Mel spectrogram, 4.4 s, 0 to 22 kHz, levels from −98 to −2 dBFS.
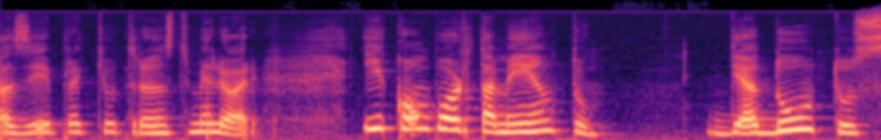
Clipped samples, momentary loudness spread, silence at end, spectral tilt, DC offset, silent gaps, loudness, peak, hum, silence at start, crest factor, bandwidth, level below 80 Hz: under 0.1%; 11 LU; 0 s; -5.5 dB/octave; under 0.1%; none; -15 LUFS; 0 dBFS; none; 0 s; 14 dB; 16 kHz; -46 dBFS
